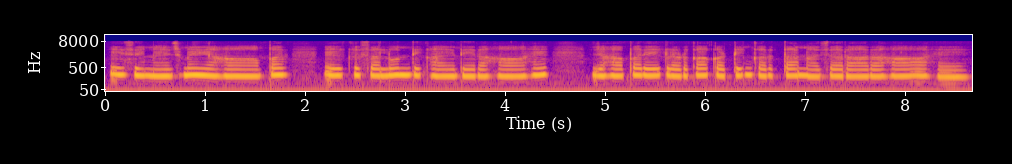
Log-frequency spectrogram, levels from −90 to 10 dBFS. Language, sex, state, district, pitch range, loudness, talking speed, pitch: Hindi, female, Rajasthan, Jaipur, 210-230 Hz, -15 LUFS, 145 wpm, 220 Hz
